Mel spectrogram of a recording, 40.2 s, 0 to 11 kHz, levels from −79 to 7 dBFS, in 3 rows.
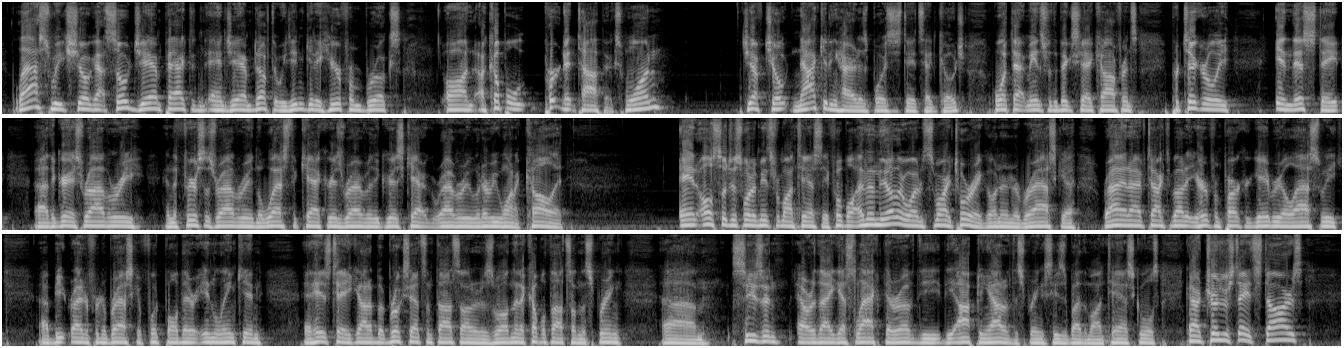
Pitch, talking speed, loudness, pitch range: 125 Hz, 240 wpm, -16 LUFS, 115-145 Hz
